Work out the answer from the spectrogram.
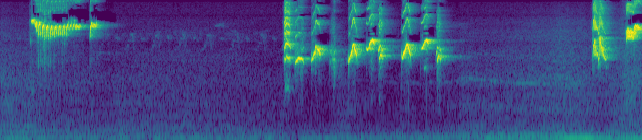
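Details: Orange-headed thrush singing, played to make a post-moult bird more aggressive: a thin high whistle, a pause, then a fast run of bright, bouncing whistled notes, with low hum in the background.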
